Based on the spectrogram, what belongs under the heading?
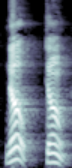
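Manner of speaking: sharp, high, loud objection. A narrator's reading. Wife stops husband going out to the car, sharply. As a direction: cut in firmly, voice jumping up. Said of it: "said Grace sharply".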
